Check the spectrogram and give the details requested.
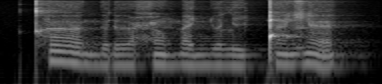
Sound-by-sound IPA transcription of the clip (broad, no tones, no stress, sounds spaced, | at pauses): kʰ œː n̪ ø ɾ øː ħ õ m æ ɲ ø l i ǃ ɛ̃ ɮ ɛ̃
